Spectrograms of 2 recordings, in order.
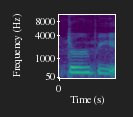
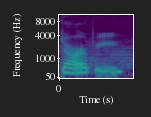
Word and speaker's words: Derby: of not knowing that a word that looks like it's being pronounced Derby is pronounced Darby.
